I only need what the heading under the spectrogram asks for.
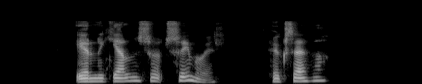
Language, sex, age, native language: Icelandic, male, 15, Icelandic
